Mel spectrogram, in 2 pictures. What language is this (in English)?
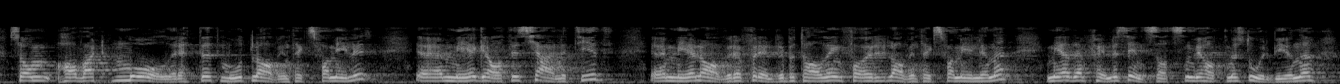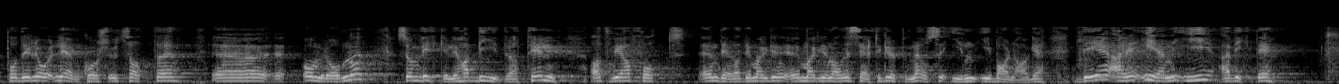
Norwegian Bokmål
